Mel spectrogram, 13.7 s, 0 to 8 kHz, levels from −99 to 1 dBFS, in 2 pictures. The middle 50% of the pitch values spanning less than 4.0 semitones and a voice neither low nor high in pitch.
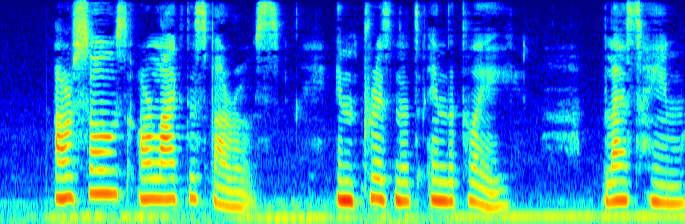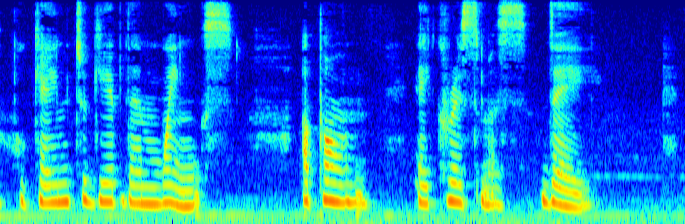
No: average, 3.6 semitones; high, 200 Hz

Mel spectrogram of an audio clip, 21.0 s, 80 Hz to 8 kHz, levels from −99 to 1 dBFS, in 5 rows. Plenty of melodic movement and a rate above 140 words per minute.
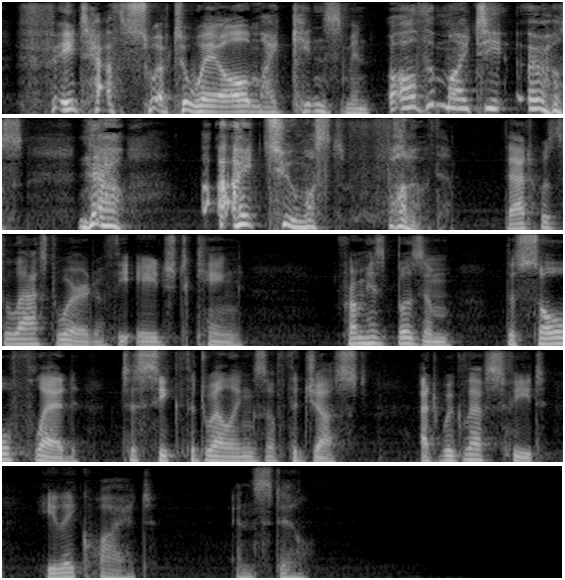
No: wide, 6.1 semitones; slow, 135 wpm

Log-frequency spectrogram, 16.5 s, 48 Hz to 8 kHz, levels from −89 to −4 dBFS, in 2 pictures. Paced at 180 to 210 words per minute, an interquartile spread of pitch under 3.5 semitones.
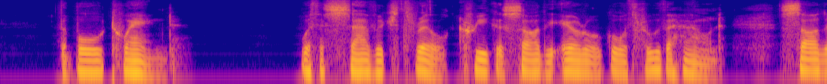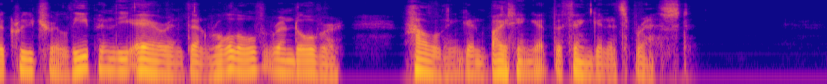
No: slow, 135 wpm; average, 2.9 semitones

